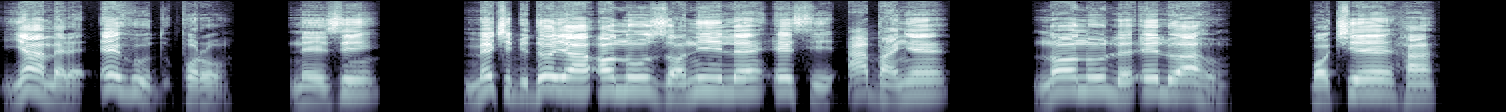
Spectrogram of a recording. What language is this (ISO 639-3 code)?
ibo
